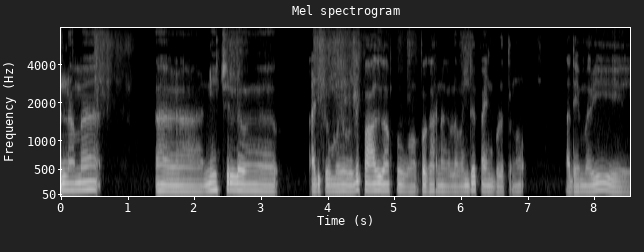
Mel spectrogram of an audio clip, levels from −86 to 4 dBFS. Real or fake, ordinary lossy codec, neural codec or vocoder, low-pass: fake; none; codec, 16 kHz, 8 kbps, FunCodec, trained on Chinese and English, 25 frames a second; none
